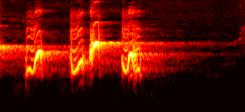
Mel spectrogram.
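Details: Stripe-throated bulbul, a new decoy bird praised for pleasing, well-phrased singing: a short bubbly phrase of three quick warbled notes rising and falling, then silence, with no other sounds.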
